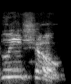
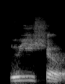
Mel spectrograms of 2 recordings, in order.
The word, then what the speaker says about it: Liuyishou: So it's Lu and then E show. Like Liuyishou. Liuyishou, yeah.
